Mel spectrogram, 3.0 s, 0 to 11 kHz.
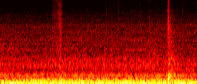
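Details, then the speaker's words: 1961 Ford Falcon 144 straight-six, three-on-the-tree manual, abandoned 20+ years, manual choke partly pulled, just started; low, lumpy idle with an uneven beat and stumbles; rough idle, Holley carburetor seems unhappy. "yeah it's finicky that Holy carb is doesn't seem like it's all that happy"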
